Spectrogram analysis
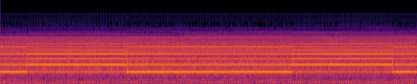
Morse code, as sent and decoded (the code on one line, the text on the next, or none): none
